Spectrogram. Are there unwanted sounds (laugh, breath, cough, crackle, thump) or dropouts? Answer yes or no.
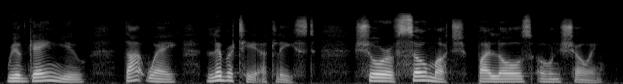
no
